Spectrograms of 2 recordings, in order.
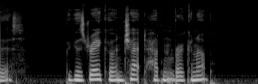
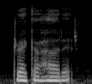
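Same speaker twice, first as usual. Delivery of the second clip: usual speaking voice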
